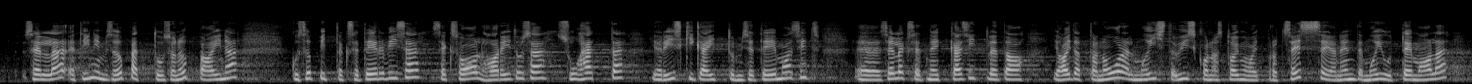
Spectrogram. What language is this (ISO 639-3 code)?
est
